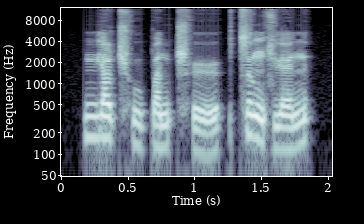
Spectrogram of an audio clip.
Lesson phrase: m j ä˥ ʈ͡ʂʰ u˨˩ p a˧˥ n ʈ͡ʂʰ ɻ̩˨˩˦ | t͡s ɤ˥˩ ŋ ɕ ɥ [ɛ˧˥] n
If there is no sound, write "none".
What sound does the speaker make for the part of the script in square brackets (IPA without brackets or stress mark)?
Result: ɛ˧˥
